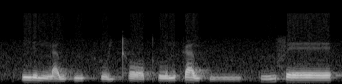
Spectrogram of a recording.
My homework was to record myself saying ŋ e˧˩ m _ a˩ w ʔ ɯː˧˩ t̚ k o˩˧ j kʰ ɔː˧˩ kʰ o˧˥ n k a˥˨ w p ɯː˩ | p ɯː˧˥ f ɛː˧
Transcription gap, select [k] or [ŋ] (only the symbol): ŋ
